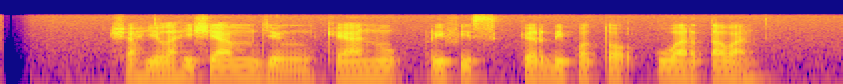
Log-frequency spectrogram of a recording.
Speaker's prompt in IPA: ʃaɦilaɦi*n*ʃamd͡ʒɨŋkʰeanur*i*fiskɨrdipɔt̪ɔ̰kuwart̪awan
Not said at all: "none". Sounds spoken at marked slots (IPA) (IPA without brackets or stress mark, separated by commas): none, i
